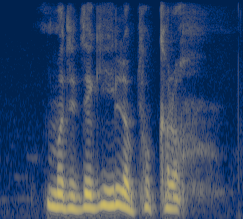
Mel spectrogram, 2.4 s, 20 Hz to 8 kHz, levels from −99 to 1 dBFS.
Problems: none marked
